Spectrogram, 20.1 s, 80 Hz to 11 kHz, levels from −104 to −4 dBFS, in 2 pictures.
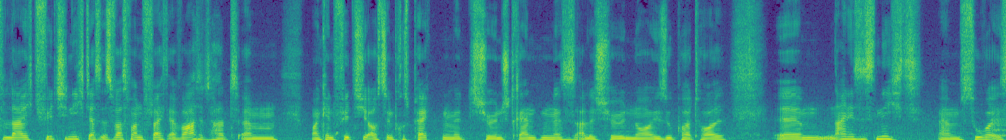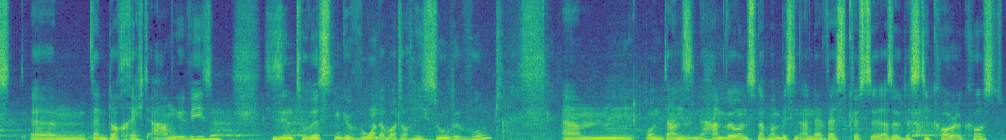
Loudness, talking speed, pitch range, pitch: -19 LUFS, 210 wpm, 130-155 Hz, 140 Hz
